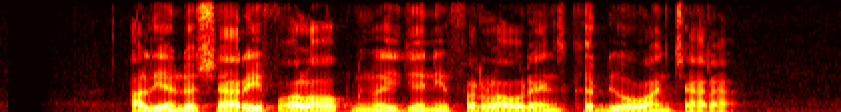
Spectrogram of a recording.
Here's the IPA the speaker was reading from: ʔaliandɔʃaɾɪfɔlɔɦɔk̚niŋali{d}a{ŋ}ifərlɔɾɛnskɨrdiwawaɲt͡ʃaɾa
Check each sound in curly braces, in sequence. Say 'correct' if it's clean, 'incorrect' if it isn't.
incorrect: d͡ʒ, incorrect: n

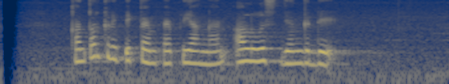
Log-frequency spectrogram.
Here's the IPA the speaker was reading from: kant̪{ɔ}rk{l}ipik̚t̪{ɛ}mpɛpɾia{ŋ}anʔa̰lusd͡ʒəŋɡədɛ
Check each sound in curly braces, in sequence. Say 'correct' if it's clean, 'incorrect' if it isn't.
correct, incorrect: ɾ, correct, correct

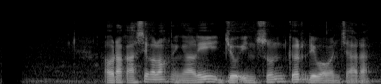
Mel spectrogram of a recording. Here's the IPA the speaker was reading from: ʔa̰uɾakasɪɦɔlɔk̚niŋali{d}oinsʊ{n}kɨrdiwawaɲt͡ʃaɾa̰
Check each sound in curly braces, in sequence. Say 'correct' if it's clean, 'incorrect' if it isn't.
incorrect: d͡ʒ, correct

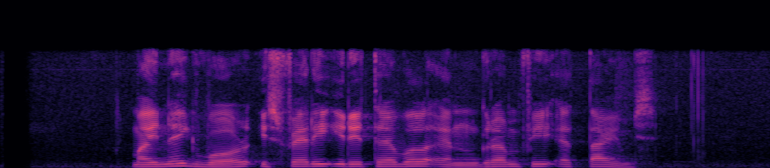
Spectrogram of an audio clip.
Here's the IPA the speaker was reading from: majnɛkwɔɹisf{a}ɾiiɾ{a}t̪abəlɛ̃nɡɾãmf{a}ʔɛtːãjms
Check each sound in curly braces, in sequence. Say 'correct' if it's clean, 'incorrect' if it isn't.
incorrect: ɛ, incorrect: i, incorrect: i

